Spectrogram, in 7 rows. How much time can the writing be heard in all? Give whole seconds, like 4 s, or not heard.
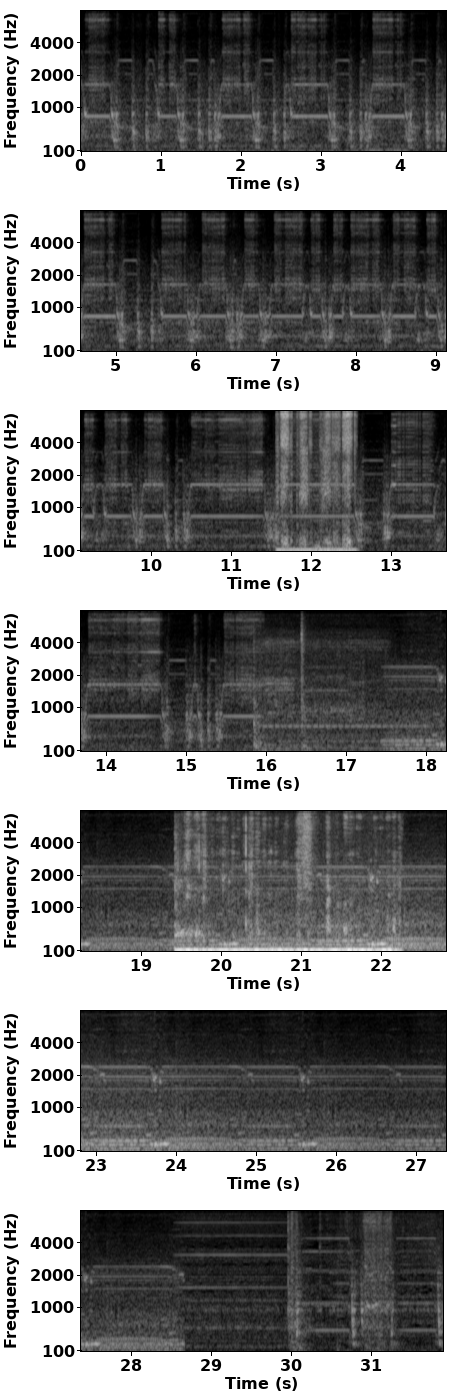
4 s.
